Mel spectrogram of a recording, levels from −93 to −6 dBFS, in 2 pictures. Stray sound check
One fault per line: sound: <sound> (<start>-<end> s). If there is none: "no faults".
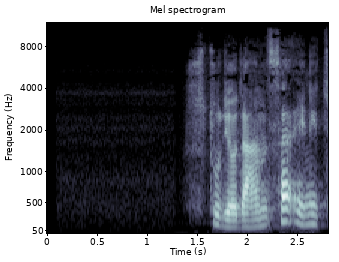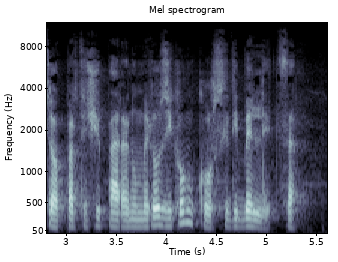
no faults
